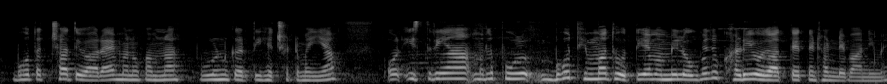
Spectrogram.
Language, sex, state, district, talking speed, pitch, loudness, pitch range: Hindi, female, Uttar Pradesh, Jyotiba Phule Nagar, 210 wpm, 225 Hz, -29 LUFS, 210-245 Hz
